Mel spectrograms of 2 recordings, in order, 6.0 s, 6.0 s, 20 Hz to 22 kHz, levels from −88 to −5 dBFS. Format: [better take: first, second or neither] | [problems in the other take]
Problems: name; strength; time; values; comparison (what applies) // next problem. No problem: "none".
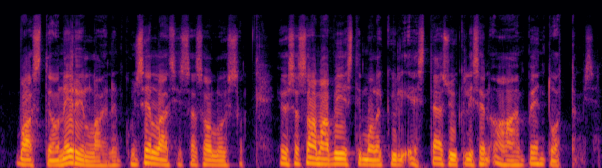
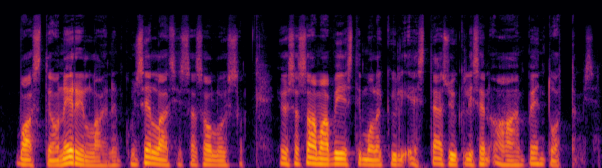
second | distortion; slight; 10 dB below the speech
